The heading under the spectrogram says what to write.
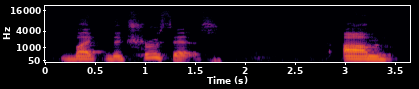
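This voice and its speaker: A man with a New York accent talks at a fairly high pitch on a very clean recording with a silent background. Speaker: real estate coach. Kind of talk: podcast interview.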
